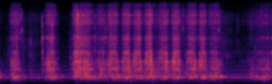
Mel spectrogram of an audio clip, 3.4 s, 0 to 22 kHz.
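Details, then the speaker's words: Zeiss SL-120/130 slit lamp joystick elevation moves freely but gives a dry scraping rasp in short strokes each time it moves. The owner suspects dry bearings needing lithium grease. "When I move the joystick elevating the slit lamp, it makes a lot of noise. Yes, it's moving freely, but it's making too much noise."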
